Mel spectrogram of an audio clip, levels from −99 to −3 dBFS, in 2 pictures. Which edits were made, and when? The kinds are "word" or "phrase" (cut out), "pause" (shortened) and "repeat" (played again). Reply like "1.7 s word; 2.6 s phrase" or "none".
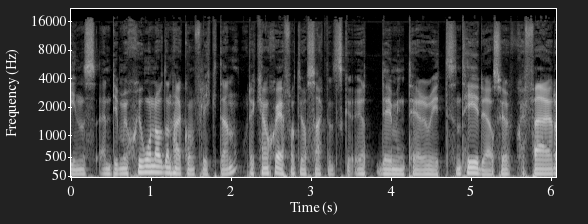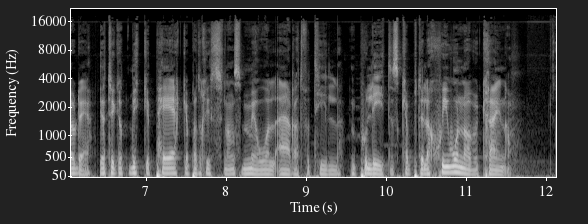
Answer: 5.6 s word; 9.5 s word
